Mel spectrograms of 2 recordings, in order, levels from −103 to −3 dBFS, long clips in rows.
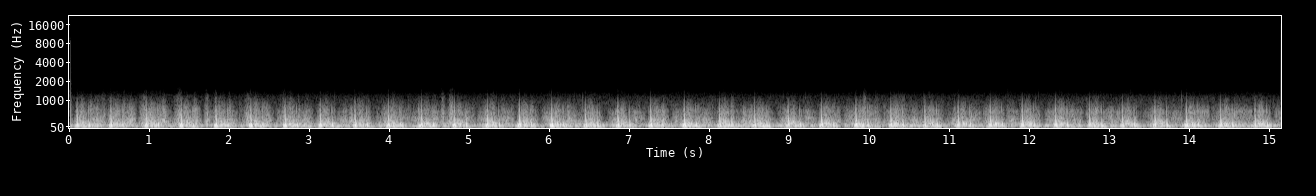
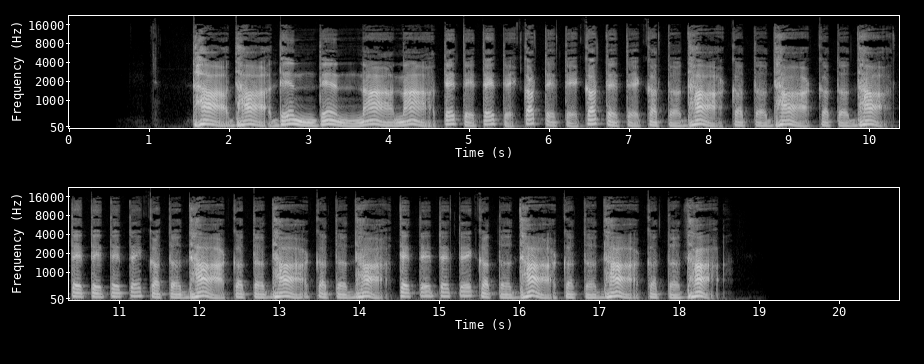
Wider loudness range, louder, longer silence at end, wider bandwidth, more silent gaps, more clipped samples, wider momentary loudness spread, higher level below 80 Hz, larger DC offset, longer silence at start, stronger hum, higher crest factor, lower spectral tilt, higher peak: about the same, 1 LU vs 3 LU; first, -22 LUFS vs -27 LUFS; second, 0 s vs 2.25 s; second, 1.1 kHz vs 16.5 kHz; neither; neither; second, 3 LU vs 9 LU; first, -28 dBFS vs -58 dBFS; neither; second, 0 s vs 1.55 s; neither; about the same, 18 dB vs 22 dB; first, -14.5 dB/octave vs -5 dB/octave; first, -2 dBFS vs -6 dBFS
